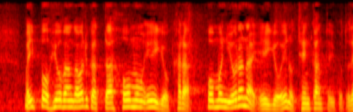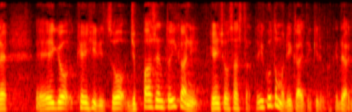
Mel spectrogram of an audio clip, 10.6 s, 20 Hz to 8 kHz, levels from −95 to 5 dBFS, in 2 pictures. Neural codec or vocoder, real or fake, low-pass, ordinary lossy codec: none; real; 7.2 kHz; MP3, 48 kbps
